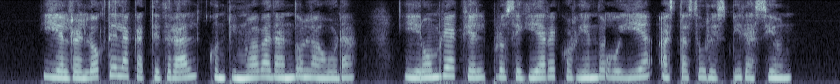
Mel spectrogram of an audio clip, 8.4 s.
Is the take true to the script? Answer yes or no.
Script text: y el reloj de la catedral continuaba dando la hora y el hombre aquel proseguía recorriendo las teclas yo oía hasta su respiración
no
